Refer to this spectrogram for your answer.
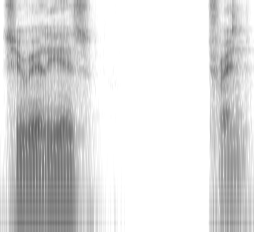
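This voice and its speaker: A man's voice: low voice, monotone, a little slow, gravelly, background noise. A man hosting a casual live stream, chatting with frequent fillers and sighs as he reads out viewer comments.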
